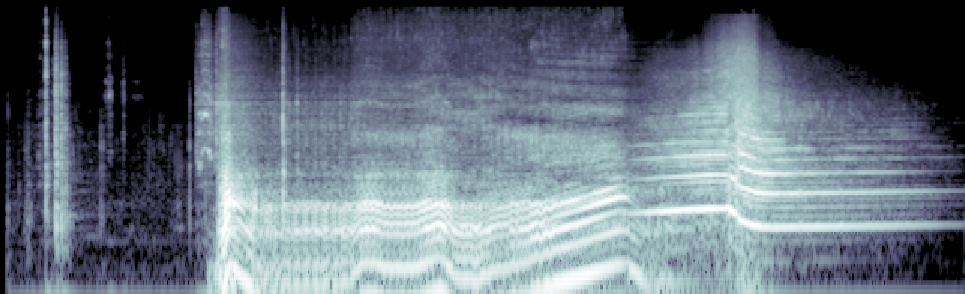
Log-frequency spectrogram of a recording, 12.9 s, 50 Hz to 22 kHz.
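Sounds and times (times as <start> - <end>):
motorcycle: 2.6 - 12.8.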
